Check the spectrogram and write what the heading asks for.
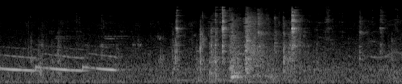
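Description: Hand-cranked gear winch of a manual railway level crossing gate being worked: a falling whine repeats about twice a second and stops about a second in. Then come a run of sharp metallic clicks and clanks from the gears and lever.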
